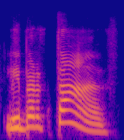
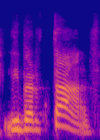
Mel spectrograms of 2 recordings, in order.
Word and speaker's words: libertad: we punched the end libertad Freedom we punch the end libertad it's a d at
